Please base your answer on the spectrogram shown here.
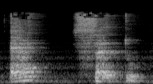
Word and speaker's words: exceto: O X sem som, que esse é muito interessante, você basicamente pode esquecer que o X está ali e pronunciar só o resto da palavra, ou seja, ó, vamos lá, exceto, excitante.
